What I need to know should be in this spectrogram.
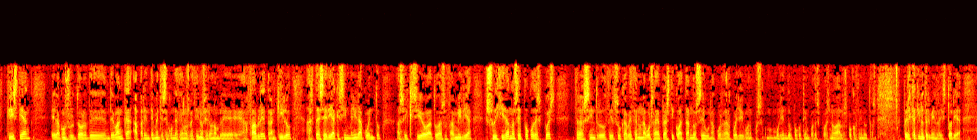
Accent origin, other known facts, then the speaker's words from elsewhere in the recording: Andalusia, Spain; Yo siempre digo que soy andaluz sin gracia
